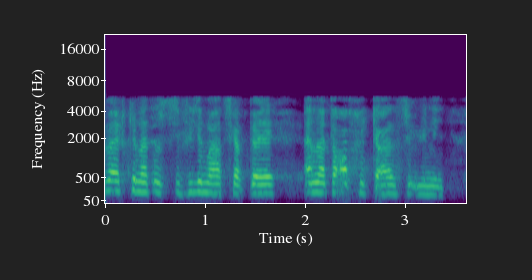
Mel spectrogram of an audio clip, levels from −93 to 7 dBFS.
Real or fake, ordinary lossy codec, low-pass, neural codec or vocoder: fake; none; 5.4 kHz; codec, 16 kHz, 2 kbps, FreqCodec, smaller model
